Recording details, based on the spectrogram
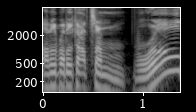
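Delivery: high chipmunk voice. Urged by friends, the speaker does Uncle Joey's chipmunk voice from Full House. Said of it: "I could do Uncle Joey's chipmunk voice".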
